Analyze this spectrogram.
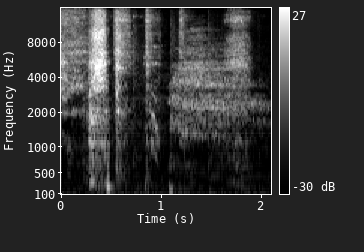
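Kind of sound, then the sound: human body sound, sneeze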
